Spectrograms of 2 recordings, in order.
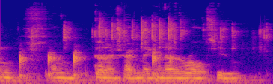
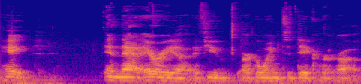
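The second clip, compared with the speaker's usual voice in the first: ordinary delivery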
